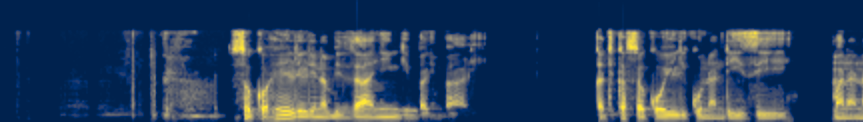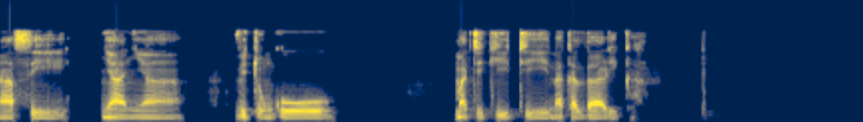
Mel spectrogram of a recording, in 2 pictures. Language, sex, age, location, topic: Swahili, male, 25-35, Dar es Salaam, finance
